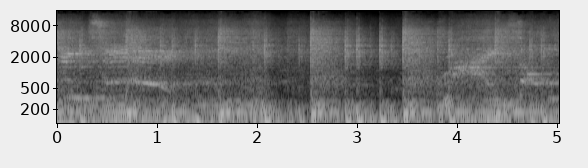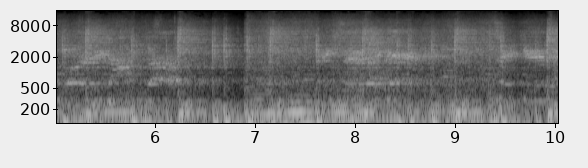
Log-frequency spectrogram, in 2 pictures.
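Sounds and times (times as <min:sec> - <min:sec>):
loud live band music: 0:00.0 - 0:10.0.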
